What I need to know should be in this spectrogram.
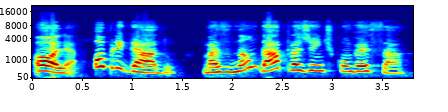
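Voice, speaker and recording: A woman's voice: high-pitched, big pitch swings, unhurried. A woman voicing a timid, eager young boyfriend who talks in a hesitant, polite way, for a narrated comic.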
